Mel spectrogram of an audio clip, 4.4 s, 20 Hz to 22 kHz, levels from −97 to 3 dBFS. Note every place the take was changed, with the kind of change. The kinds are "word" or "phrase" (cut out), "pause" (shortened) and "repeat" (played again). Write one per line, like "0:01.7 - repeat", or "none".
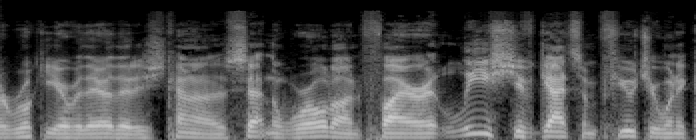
0:01.0 - word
